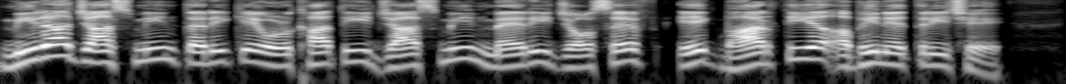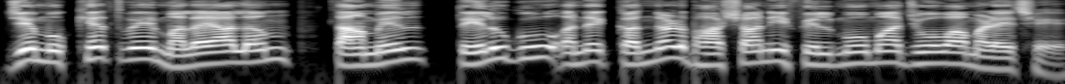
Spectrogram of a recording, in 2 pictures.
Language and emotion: Gujarati, neutral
